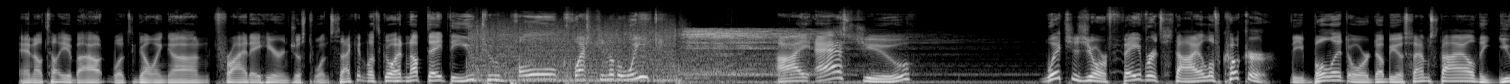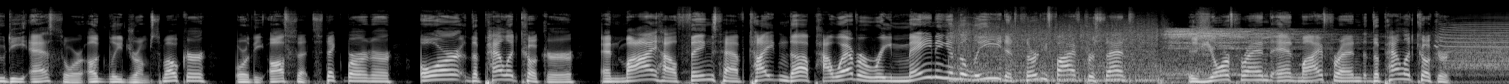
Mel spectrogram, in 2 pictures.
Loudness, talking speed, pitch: -17 LUFS, 155 wpm, 160 Hz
